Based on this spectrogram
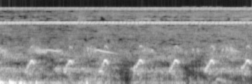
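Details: Hoarse repeated notes of a white-breasted waterhen, called kreo padi or ruak-ruak, during bird trapping, about two each second, with a low thud at the start and rumbling background.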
